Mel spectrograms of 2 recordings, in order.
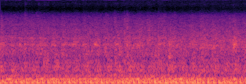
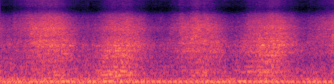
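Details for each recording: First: Top-load washing machine after repair running a wash with steady, even low motor hum, no scraping; the earlier scraping noise, with the drum rubbing underneath, is gone after removing the legs. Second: Washing machine agitating: rhythmic rasping scrape, about two a second, over the low motor hum; the drum is scraping against the metal sheet.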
